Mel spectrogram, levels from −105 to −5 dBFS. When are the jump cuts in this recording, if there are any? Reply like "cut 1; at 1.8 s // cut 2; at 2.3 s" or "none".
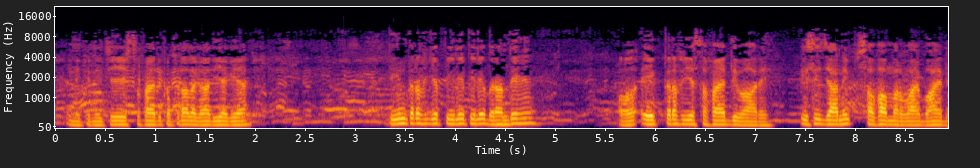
cut 1; at 3.2 s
